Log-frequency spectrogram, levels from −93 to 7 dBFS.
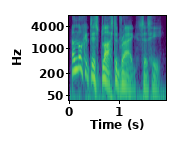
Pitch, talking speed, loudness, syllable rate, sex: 130 Hz, 245 wpm, -18 LUFS, 5.2 syllables/s, male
